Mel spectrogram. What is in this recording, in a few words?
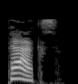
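"packs", British English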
